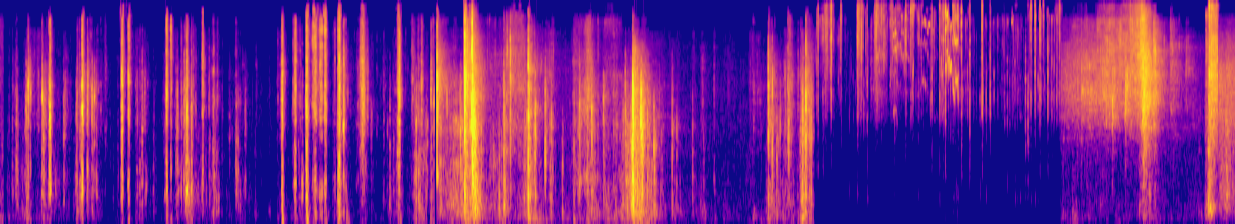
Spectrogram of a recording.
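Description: A utility knife slices through a SIGA Majrex vapour control membrane around an electrical box, giving a run of quiet, irregular tearing and crinkling scrapes with short pauses, close and faint.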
